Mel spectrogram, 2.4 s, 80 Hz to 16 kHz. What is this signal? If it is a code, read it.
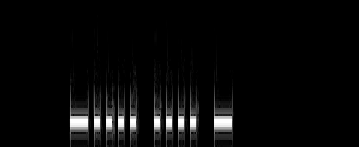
Morse code, heard as a keyed tone, about 30 wpm, 700 Hz. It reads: 6HT
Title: Three Challenging Letter-Number Combinations 30wpm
